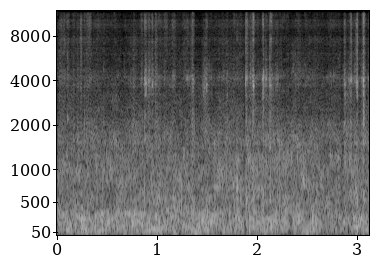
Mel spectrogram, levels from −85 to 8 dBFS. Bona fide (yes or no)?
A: no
